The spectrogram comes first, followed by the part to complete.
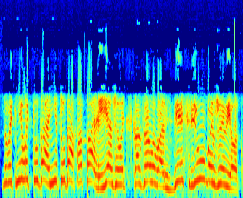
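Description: High-voiced woman on a tinny phone. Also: moderate pace, no room sound. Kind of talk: casual phone conversation. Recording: narrowband telephone line.

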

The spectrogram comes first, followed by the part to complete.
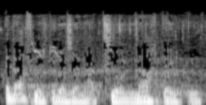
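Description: An actor playing a calm, philosophical martial arts master in a radio docudrama, musing in a measured, solemn way. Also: male voice, deep voice. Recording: very echoey, long reverb, loud nature noise.

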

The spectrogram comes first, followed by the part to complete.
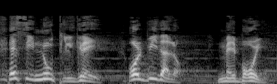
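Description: Indignant gentleman, wildly swooping voice. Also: a little high, huge pitch swings, unhurried, exaggerated voice. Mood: indignant, disgusted. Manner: dramatic, vehement. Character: indignant, agitated gentleman in confrontation. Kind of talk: radio drama acting. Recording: reverberant hall sound over music.

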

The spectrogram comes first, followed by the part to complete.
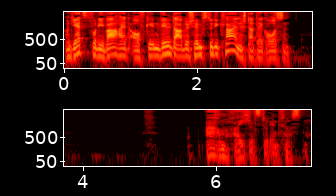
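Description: Deep, husky firebrand preacher. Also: male voice, sing-song, normal speed, long pauses, full character voice. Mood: scornful, accusing. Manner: accusatory, biting rhetoric. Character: fiery radical preacher, man, championing hungry peasants, defiant, scornful. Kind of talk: German radio play acting.

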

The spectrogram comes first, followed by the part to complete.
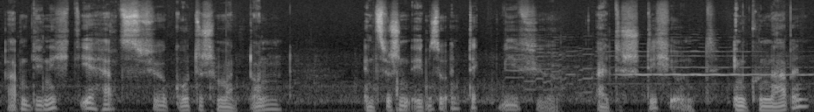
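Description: An inquisitive train passenger with a deep, lively gravelly voice. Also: male voice, unhurried, music in the background, full character voice. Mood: curious. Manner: inquisitive, prompting questions. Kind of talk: classic radio drama acting.

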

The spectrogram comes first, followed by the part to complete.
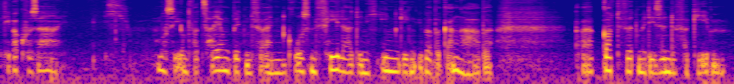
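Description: An innocent young woman in love, devoted and earnest. She speaks in a hushed, breathy, hesitant half-whisper with a creaky edge, a little away from the mic. It is radio drama with faint noise behind her. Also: lowish voice, level tone, moderate pace, far from the mic. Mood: hushed, confessing. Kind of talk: German radio drama acting.

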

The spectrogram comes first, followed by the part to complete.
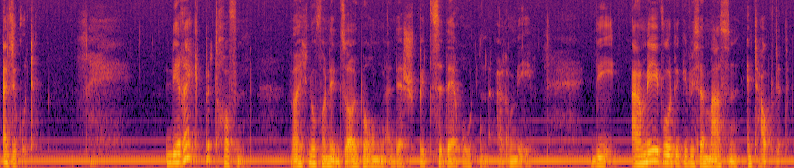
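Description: Witty, animated old lady. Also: very deep voice, music in the background, exaggerated voice. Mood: sober, reflective. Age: older. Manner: genteel, arch, unhurried confiding delivery. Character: witty, worldly old lady, former communist, evasive and gracious. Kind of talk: radio play dialogue.

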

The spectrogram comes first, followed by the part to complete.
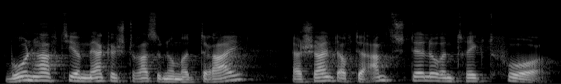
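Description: An actor playing a formal, sober man reading out a 1930s police record in a documentary radio play. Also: a little high. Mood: sober, official. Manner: measured, official.

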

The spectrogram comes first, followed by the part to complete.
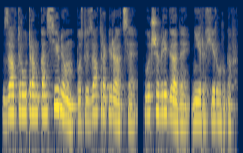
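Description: A woman voicing an imperturbable, commanding man in an audiobook story, speaking in a calm, measured, authoritative way. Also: low-pitched, husky. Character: imperturbable, commanding wealthy man in a formal suit.

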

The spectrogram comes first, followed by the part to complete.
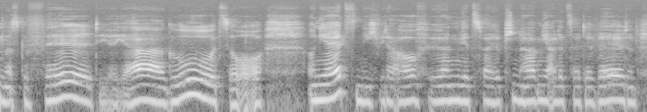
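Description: An actress playing a wry, needy blocked novelist in an intimate, wheedling radio play monologue. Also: female voice, lowish voice, darkish tone, slightly rough, full character voice. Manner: intimate, wheedling, often dropping to a whisper. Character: blocked female novelist coaxing her absent muse, wry and needy.

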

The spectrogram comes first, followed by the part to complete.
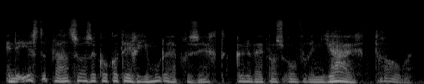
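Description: A young nobleman in love, gentle and earnest, who often drops to a soft hush. His voice is very husky and breathy, set at an ordinary middle pitch. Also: fast talker. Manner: tender, gentle, earnest pleading. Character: noble young officer, tender and earnest lover. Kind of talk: radio drama acting.

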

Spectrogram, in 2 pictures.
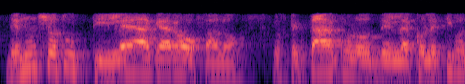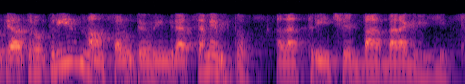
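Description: A man's voice: mid-range voice, moderate pace, few pauses. A man hosting a radio arts interview, putting questions and making introductions. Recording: narrow, phone-like radio sound.

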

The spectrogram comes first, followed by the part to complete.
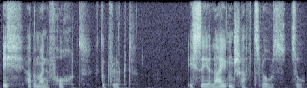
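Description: An actor playing an aging, detached man at peace, speaking a measured, reflective monologue in a literary radio play. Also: low voice, heavily acted. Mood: serene, reflective.

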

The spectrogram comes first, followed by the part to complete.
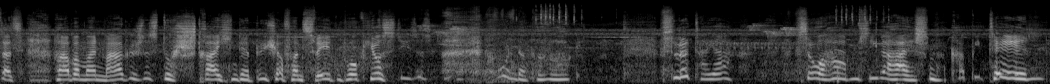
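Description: An actor in a German radio play playing a frail, starved, eccentric castaway zealot who stammers and rambles effusively. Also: male voice, very high-pitched, noisy background.

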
